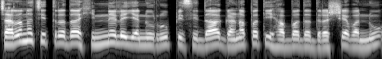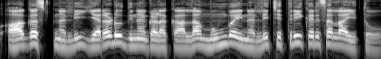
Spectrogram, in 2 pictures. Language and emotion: Kannada, neutral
